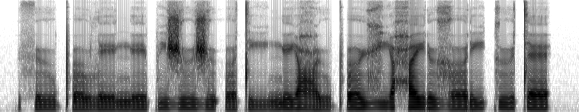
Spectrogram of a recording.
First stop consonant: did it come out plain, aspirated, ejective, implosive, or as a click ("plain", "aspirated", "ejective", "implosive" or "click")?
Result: ejective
